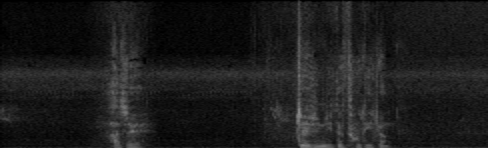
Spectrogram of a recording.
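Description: An elderly man speaks gently and earnestly.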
